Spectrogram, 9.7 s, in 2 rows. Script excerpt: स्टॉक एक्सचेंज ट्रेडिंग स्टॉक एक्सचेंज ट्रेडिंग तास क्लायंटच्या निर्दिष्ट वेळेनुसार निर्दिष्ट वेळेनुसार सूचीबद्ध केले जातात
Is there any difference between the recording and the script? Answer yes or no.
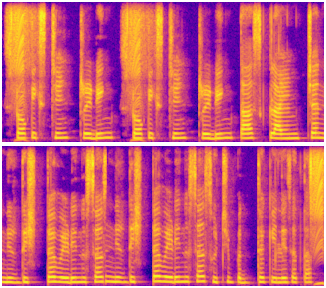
no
